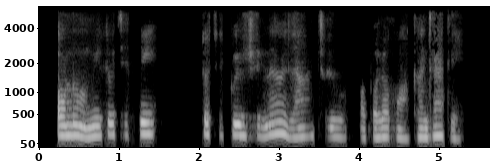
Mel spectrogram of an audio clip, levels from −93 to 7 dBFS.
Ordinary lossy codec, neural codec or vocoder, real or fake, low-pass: AAC, 24 kbps; codec, 16 kHz, 2 kbps, X-Codec, HuBERT features, trained on balanced general audio; fake; 5.4 kHz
